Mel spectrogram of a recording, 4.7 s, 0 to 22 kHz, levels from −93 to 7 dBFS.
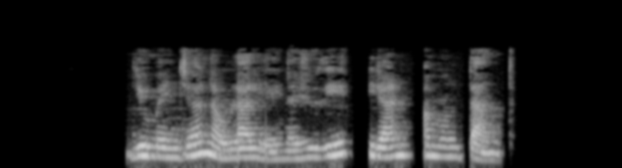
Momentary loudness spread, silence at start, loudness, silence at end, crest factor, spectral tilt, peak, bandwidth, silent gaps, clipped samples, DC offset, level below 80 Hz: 7 LU; 0.95 s; -19 LUFS; 0.85 s; 16 dB; -6 dB/octave; -4 dBFS; 7.8 kHz; 2.66-2.75 s, 3.11-3.16 s; under 0.1%; under 0.1%; -62 dBFS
